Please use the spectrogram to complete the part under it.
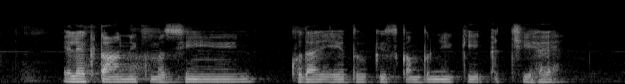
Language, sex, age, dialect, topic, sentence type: Hindi, male, 25-30, Garhwali, agriculture, question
